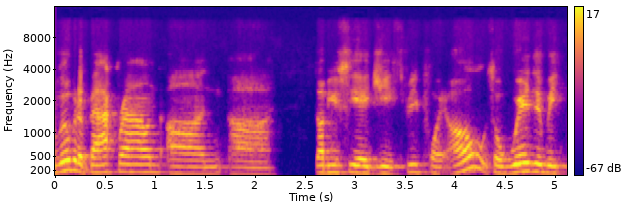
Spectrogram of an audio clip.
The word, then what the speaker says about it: WCAG: You may hear people pronounce it as WCAG.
